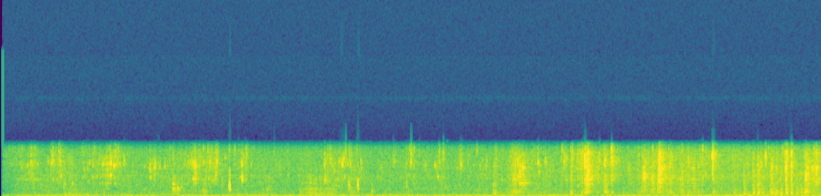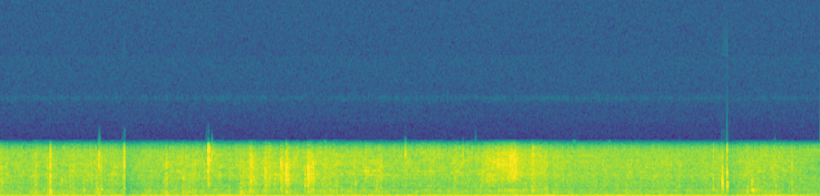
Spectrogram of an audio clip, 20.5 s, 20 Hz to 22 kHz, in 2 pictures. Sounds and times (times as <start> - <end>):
Boat, Water vehicle: 0.0 - 20.5.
